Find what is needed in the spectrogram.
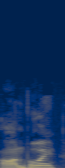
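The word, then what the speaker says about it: Envoi: and I think I I think it's pronounced Envoy um it's e NV o i um and the song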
